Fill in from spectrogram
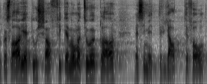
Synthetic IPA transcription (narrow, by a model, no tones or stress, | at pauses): uɡ̥oslɑːviəhɛtːusʃɑfiɡ̥ənʊmət͡suəklɑː | ʋʔɛ̰simɪtdəɾjɑ̰tːɛfɔlk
